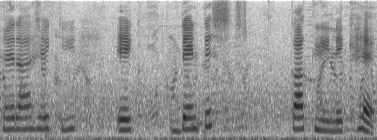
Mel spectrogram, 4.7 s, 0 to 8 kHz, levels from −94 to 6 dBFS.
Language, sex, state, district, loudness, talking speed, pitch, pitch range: Hindi, female, Madhya Pradesh, Dhar, -19 LUFS, 115 wpm, 240 Hz, 225-245 Hz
